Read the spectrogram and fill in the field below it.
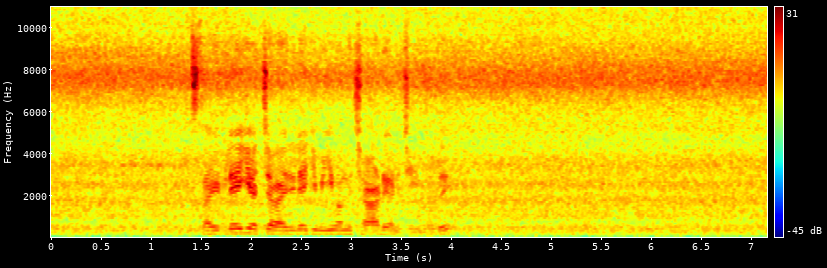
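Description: Water rushes steadily through the opened shutter of a dam on the Oorkadavu river, a constant loud broadband roar that lasts throughout, with someone speaking over it partway through.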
